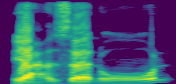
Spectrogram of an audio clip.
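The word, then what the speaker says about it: يَحْزَنُونَ: Ini kan awalnya nun. Nah, karena kita waqaf nun itu biasanya kita matikan. Huruf akhir di dalam bahasa Arab biasanya dimatikan. Atau ketika membacanya. Yahzanun, dan sebelum huruf yang dimatikan yaitu sukun aridnya, itu ada huruf mad. Baik itu alif, waw atau ya. Nah, ini yahzanun. Nah, ini asalnya mad tabi'i yahzanuna.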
